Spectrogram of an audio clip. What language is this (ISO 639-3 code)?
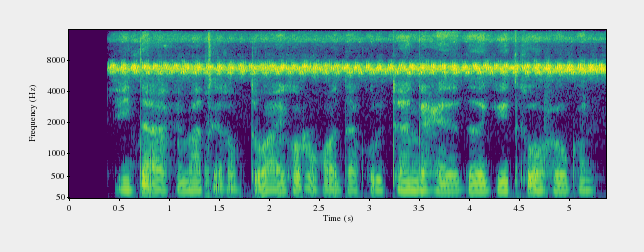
som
